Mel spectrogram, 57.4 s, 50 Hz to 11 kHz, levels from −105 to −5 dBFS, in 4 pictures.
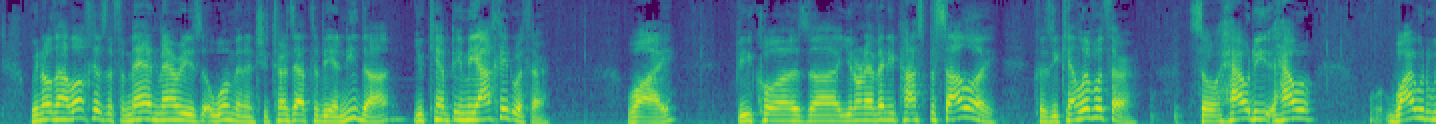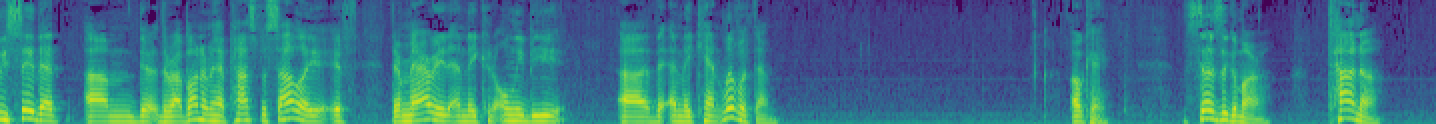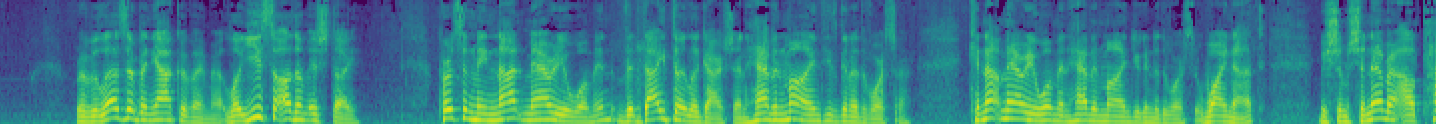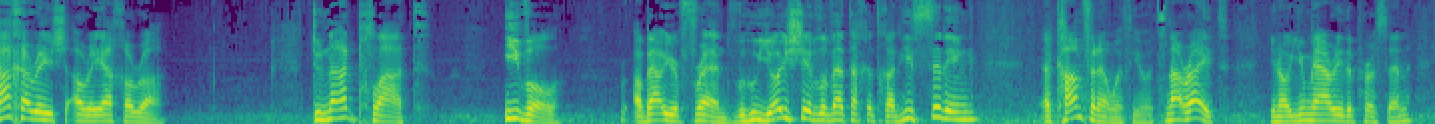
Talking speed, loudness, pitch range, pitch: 145 wpm, -18 LUFS, 130-180 Hz, 155 Hz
